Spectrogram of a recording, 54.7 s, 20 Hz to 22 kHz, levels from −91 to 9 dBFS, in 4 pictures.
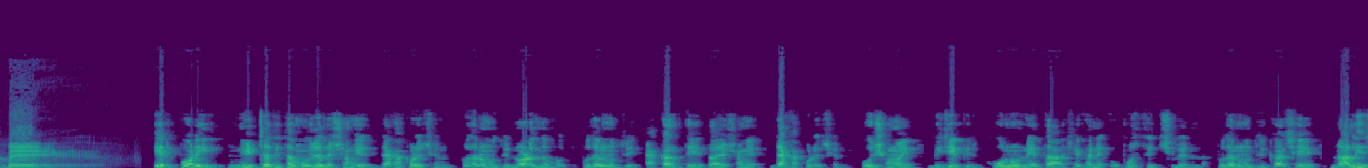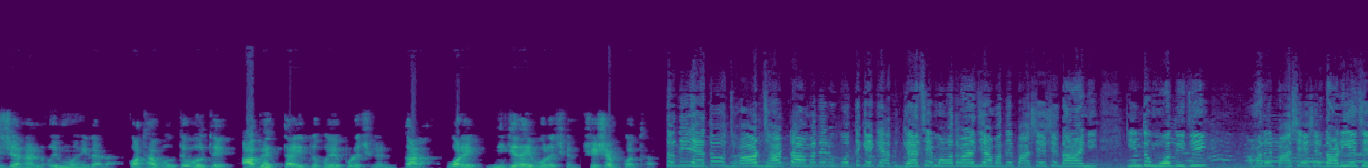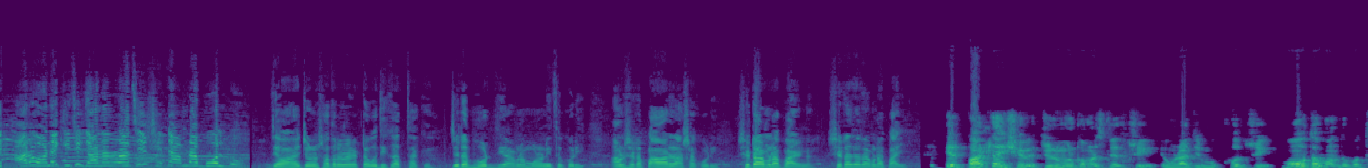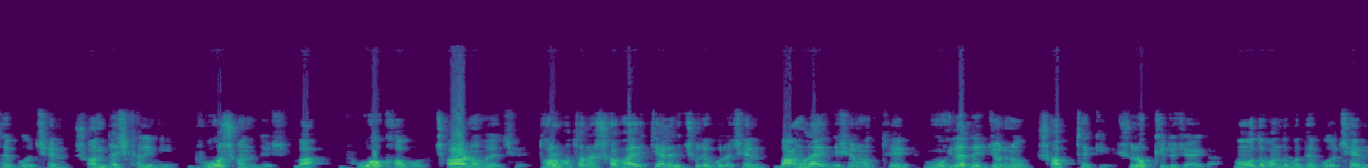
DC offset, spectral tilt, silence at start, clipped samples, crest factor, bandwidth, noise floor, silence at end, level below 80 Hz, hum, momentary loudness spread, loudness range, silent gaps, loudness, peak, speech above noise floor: under 0.1%; -4 dB/octave; 0 s; under 0.1%; 18 dB; 15 kHz; -60 dBFS; 0 s; -68 dBFS; none; 13 LU; 6 LU; 1.41-1.53 s, 14.91-14.96 s, 18.09-18.14 s, 20.29-20.34 s, 40.12-40.17 s, 42.83-42.90 s, 46.38-46.42 s, 53.29-53.36 s; -29 LUFS; -10 dBFS; 31 dB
